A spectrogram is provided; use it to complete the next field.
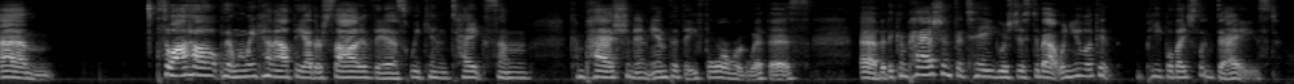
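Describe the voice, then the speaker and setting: A woman with a Southern US accent speaks at a moderate pace in a fairly low pitch, her tone bright and sharp and her pitch varying in an ordinary way. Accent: Southern American. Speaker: physics professor and craft vlogger. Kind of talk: casual vlog monologue. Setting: home farm. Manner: conversational, with fillers and restarts.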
